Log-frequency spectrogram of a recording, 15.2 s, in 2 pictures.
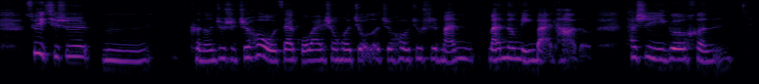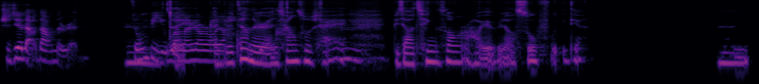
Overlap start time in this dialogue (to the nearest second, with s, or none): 9 s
